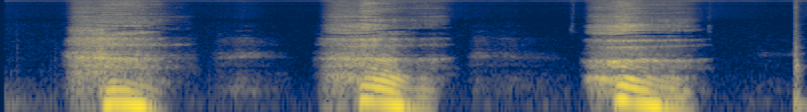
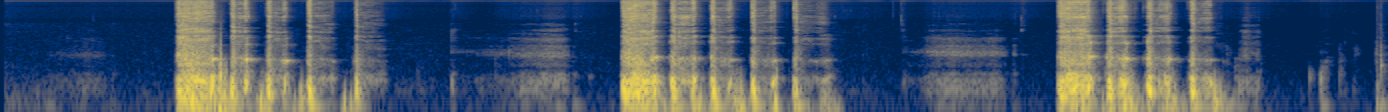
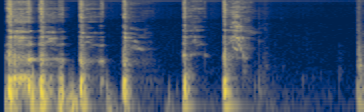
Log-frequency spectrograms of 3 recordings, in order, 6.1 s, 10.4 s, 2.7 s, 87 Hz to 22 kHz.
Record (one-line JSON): {"exhalation_length": "6.1 s", "exhalation_amplitude": 26107, "exhalation_signal_mean_std_ratio": 0.44, "three_cough_length": "10.4 s", "three_cough_amplitude": 32768, "three_cough_signal_mean_std_ratio": 0.37, "cough_length": "2.7 s", "cough_amplitude": 32768, "cough_signal_mean_std_ratio": 0.35, "survey_phase": "beta (2021-08-13 to 2022-03-07)", "age": "65+", "gender": "Male", "wearing_mask": "No", "symptom_none": true, "smoker_status": "Never smoked", "respiratory_condition_asthma": false, "respiratory_condition_other": false, "recruitment_source": "REACT", "submission_delay": "3 days", "covid_test_result": "Negative", "covid_test_method": "RT-qPCR"}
